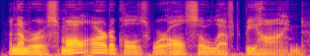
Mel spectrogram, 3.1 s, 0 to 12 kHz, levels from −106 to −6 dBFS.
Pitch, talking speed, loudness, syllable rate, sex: 90 Hz, 175 wpm, -19 LUFS, 5.1 syllables/s, male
